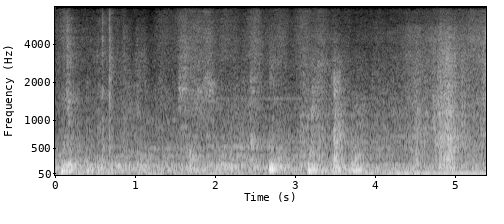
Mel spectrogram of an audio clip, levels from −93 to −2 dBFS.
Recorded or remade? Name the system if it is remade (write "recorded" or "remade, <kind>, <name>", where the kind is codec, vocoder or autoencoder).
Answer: recorded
